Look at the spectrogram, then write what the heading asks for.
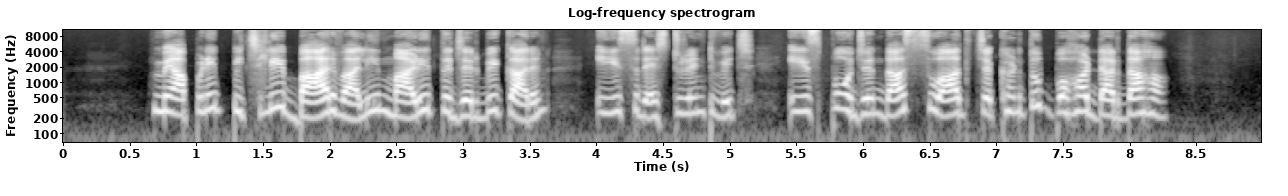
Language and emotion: Punjabi, fearful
